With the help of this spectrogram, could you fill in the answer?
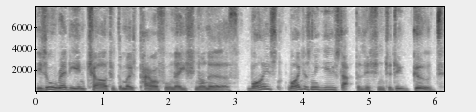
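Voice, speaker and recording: A man with a British accent talks with a dark, mellow tone and hardly any pauses. His pitch swings very widely. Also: medium pitch for a man, moderate pace. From England. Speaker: caller. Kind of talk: voicemail message.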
